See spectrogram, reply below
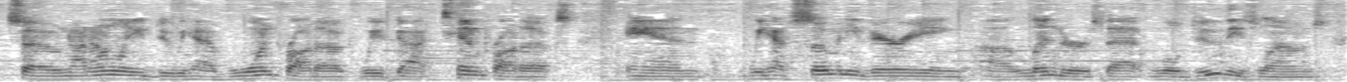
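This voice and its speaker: A man who is a mortgage specialist, giving steady explanations with frequent fillers as a podcast guest. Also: fairly low pitch, measured pace, far from the mic, music in the background, low-quality recording. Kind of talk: explaining in an interview.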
